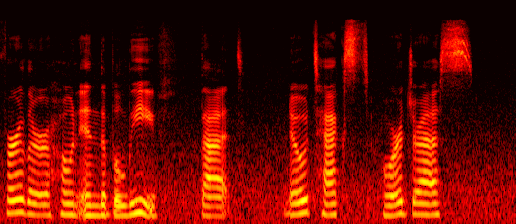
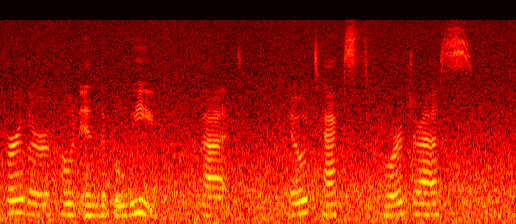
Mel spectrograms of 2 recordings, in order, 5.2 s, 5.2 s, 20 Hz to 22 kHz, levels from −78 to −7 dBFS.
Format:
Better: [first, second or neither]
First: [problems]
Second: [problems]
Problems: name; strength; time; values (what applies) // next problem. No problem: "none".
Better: first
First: hiss; faint; throughout; 20 dB below the speech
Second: hiss; loud; throughout; 3 dB below the speech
